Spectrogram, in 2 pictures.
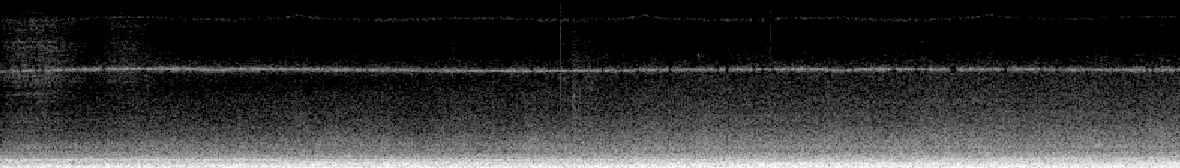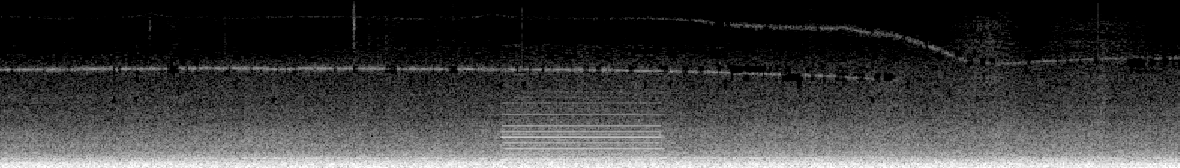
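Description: Tyres roll over a road surface.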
